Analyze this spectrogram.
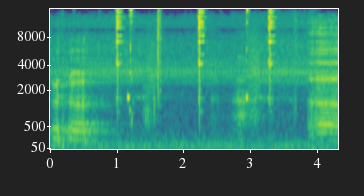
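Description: An electronic device beeps sharply several times.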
